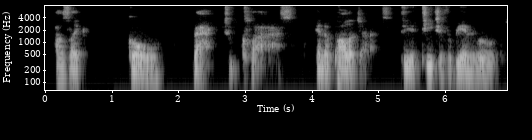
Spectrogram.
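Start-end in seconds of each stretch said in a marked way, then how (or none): 1.3-6.7 low, soft leaned-in whisper. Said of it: "like, whispering".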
